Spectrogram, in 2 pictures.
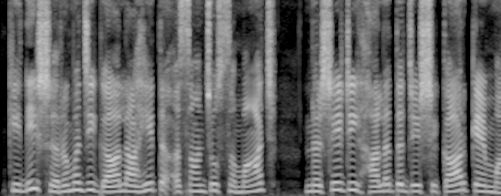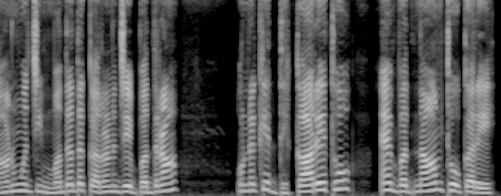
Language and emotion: Sindhi, disgusted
